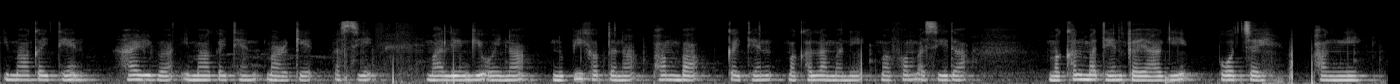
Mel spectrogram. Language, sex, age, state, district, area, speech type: Manipuri, female, 18-30, Manipur, Thoubal, rural, spontaneous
